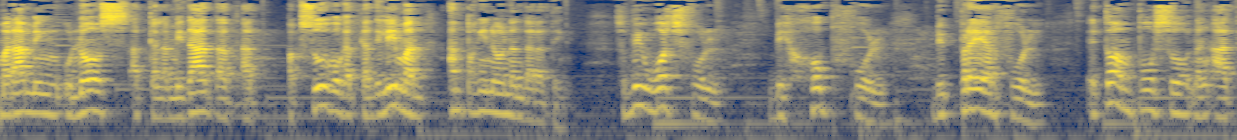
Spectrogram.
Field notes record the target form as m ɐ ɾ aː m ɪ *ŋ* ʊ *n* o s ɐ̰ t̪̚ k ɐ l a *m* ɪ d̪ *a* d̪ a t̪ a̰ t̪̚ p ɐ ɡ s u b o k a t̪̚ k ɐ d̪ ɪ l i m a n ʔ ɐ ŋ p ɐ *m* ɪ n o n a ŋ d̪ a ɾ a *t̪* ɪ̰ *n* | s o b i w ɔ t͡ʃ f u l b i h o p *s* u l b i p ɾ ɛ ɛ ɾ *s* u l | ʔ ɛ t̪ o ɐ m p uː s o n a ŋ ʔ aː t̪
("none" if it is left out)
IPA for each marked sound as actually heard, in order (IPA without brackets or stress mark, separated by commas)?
ŋ, n, m, a, ŋ, t̪, ŋ, f, f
